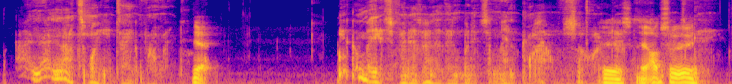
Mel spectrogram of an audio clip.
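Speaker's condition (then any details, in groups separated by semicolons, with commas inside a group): Laryngectomy; seven years since operation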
